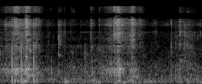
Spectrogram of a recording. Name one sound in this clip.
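A carrot scrapes against a metal grater.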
